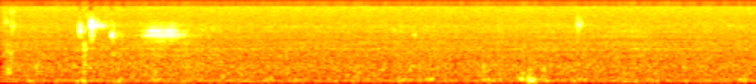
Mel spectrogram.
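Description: A couple of faint, sharp computer mouse clicks on an update button, close to the microphone, in a quiet room with no talking.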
